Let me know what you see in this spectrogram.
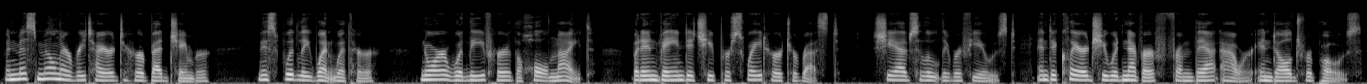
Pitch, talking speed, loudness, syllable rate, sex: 190 Hz, 175 wpm, -17 LUFS, 5.4 syllables/s, female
